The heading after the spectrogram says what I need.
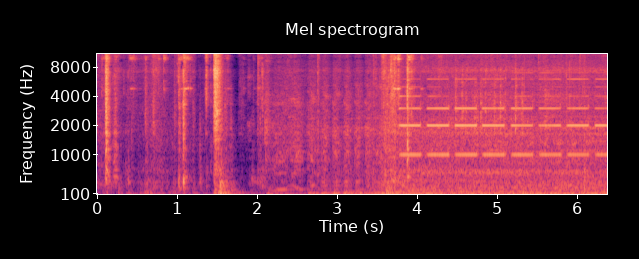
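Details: Freightliner Cascadia diesel after a vehicle speed sensor install, started on a jump box because the batteries were dead. Keys jingle and the starter cranks briefly, then the engine catches and settles into a steady, even idle under a beeping dash chime; start-up success.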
